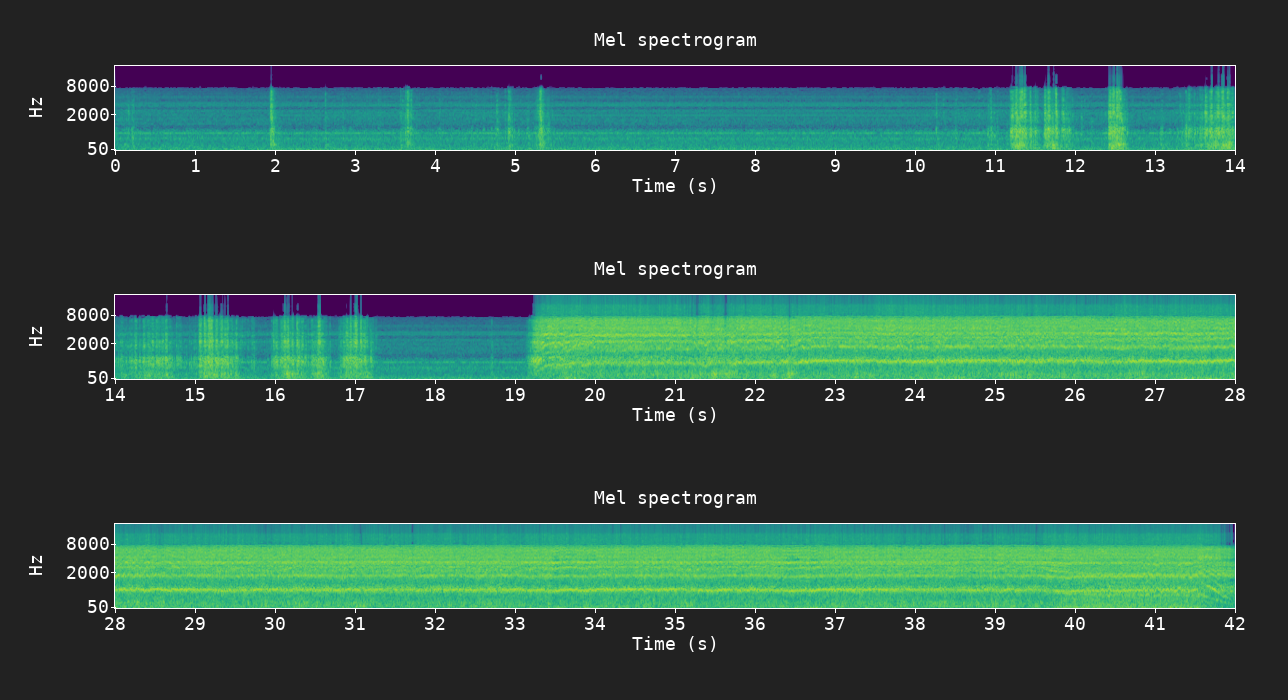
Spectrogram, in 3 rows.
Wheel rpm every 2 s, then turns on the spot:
0, 0, 0, 0, 10, 10, 10, 20, 10, 160, 210, 230, 220, 230, 230, 230, 230, 230, 230, 210, 100.
10-16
